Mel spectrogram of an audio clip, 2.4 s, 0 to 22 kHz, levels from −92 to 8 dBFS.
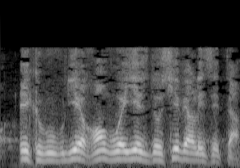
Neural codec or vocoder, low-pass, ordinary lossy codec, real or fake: none; none; none; real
